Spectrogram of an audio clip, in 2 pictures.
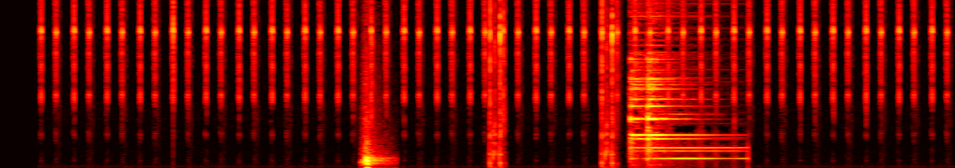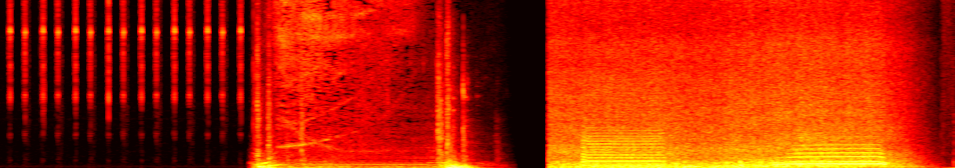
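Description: Intro sound effect of a clock ticking fast, about four ticks a second, with a chime about six seconds in. After twelve seconds it gives way to a noisy burst and a thud, then a steady hiss carrying a pitched, horn-like tone that rises near the end.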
